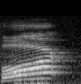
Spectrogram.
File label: "fore", people; ClickArt 300,000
